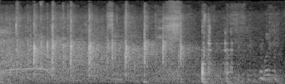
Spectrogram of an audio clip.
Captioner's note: applause & Cheering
